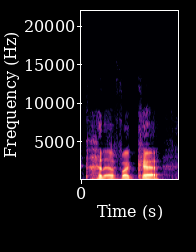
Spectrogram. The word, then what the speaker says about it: Tarapacá: Tara Tarapacá. Tarapacá.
